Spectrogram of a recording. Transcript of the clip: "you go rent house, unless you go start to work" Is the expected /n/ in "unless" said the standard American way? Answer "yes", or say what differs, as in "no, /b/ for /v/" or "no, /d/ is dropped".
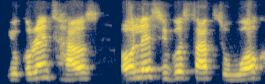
no, /n/ is dropped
